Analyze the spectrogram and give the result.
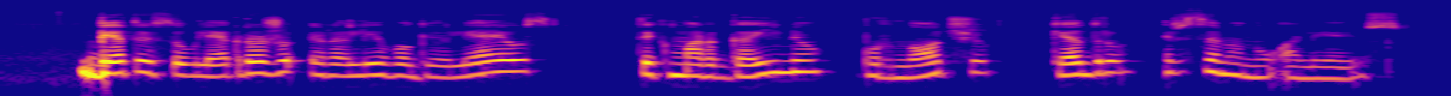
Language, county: Lithuanian, Telšiai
